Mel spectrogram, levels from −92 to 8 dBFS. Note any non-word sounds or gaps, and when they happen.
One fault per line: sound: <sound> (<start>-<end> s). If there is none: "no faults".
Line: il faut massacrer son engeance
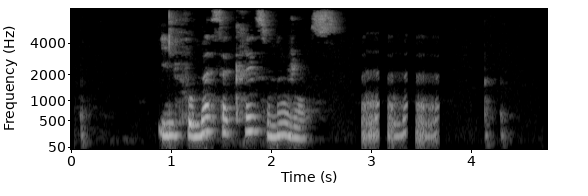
sound: laugh (2.9-3.7 s)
